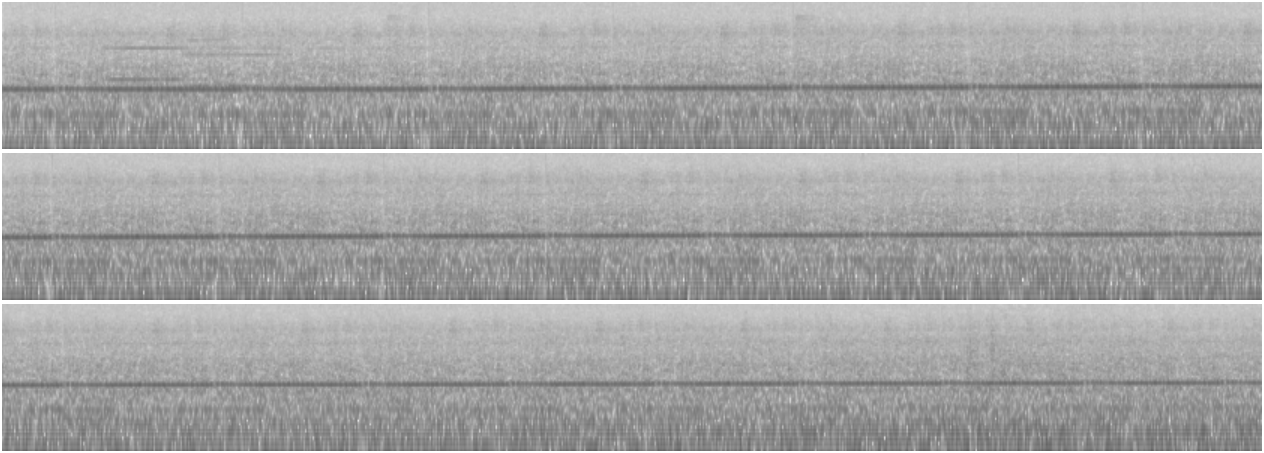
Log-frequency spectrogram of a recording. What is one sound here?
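Tyres rumble on the road.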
